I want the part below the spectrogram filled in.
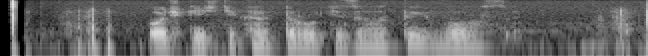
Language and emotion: Russian, neutral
